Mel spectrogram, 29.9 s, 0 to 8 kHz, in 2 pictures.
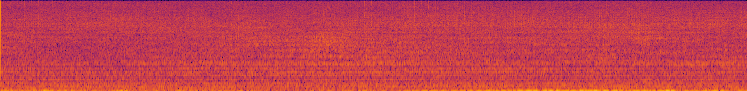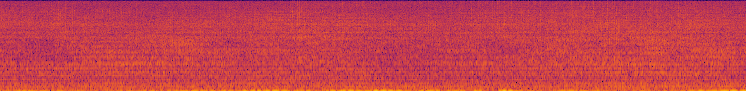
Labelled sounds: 27.5	27.7	vessel noise, 2.2 to 2.3 kHz

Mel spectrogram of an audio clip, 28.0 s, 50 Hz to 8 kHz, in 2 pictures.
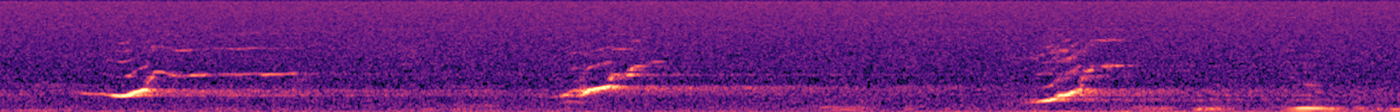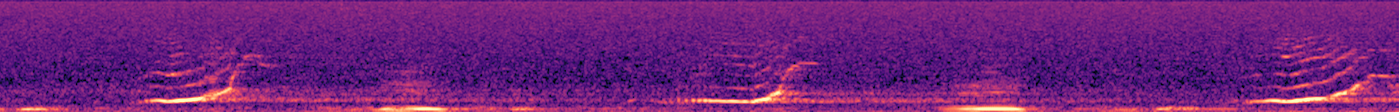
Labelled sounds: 1.3	2.9	humpback whale, 0.80 to 2.3 kHz
5.9	6.7	humpback whale, 0.80 to 2.2 kHz
10.8	11.3	humpback whale, 0.80 to 2.8 kHz
15.5	16.2	humpback whale, 0.80 to 1.3 kHz
16.6	16.8	humpback whale, 1.2 to 1.5 kHz
17.9	18.2	humpback whale, 0.80 to 0.90 kHz
21.2	21.5	humpback whale, 1.7 to 1.8 kHz
21.8	22.2	humpback whale, 0.90 to 1.5 kHz
26.8	27.9	humpback whale, 0.80 to 2.1 kHz

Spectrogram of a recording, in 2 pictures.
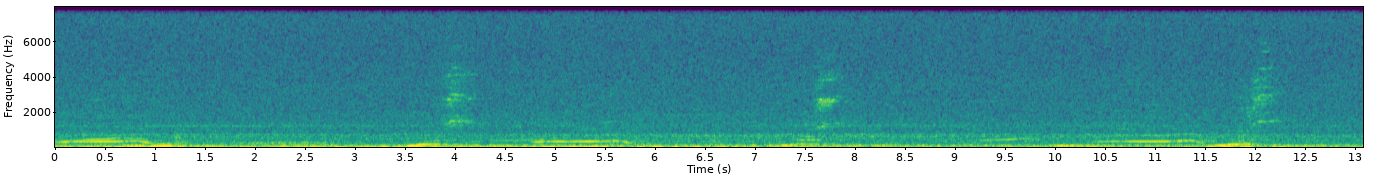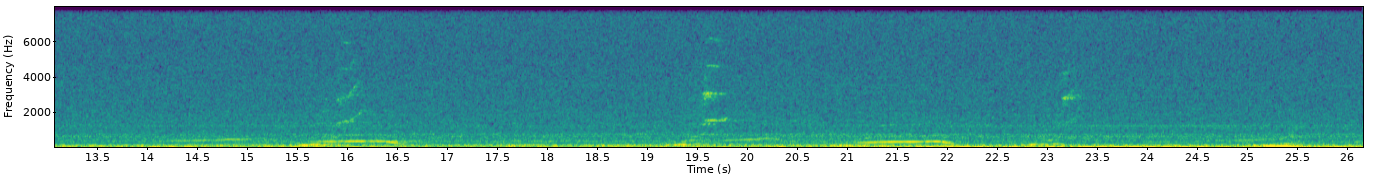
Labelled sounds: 3.9	4.2	humpback whale, 1.3 to 3.1 kHz
7.6	7.9	humpback whale, 1.0 to 2.9 kHz
12.0	12.3	humpback whale, 1.4 to 1.6 kHz
15.9	16.2	humpback whale, 1.3 to 3.3 kHz
19.5	19.9	humpback whale, 1.2 to 3.2 kHz

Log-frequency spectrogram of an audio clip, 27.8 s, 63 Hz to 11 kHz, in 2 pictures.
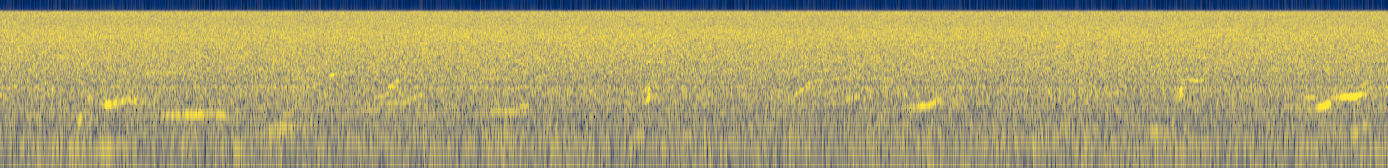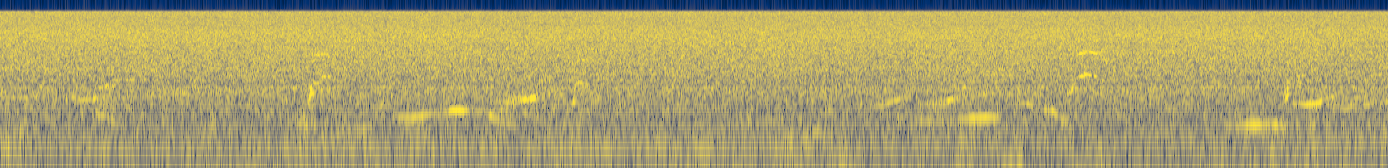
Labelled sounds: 11.8	12.1	humpback whale, 0.83 to 0.99 kHz
24.7	24.9	humpback whale, 2.0 to 2.3 kHz

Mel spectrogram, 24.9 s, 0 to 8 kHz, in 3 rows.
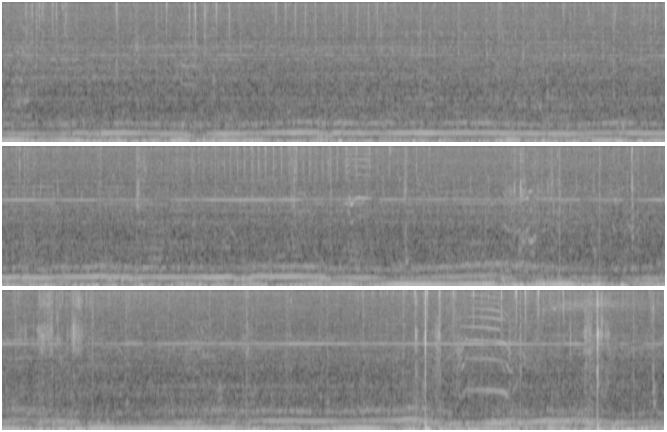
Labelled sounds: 2.1	2.8	killer whale, southern Alaska resident, 1.1 to 2.1 kHz
12.6	13.0	killer whale, southern Alaska resident, 2.0 to 6.9 kHz
22.2	23.0	killer whale, southern Alaska resident, 0.55 to 8.0 kHz

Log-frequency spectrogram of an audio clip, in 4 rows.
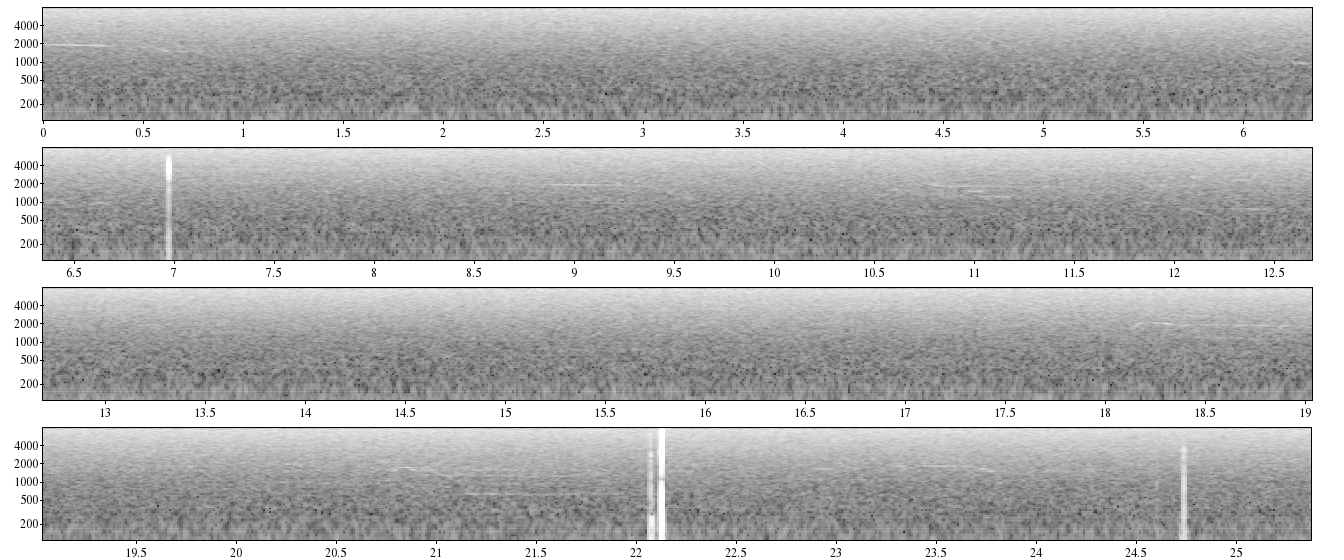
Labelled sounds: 0.0	0.4	killer whale, Bigg's (transient), 1.9 to 2.0 kHz
8.9	9.1	killer whale, Bigg's (transient), 1.9 to 2.0 kHz
10.8	11.1	killer whale, Bigg's (transient), 1.8 to 2.1 kHz
23.4	23.7	killer whale, Bigg's (transient), 1.8 to 1.9 kHz

